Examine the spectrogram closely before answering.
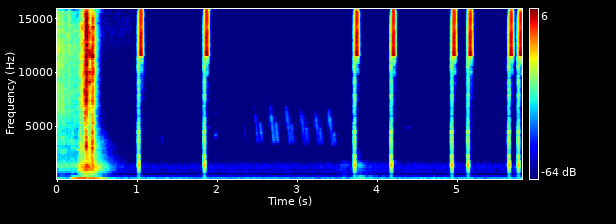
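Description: Short soft clicks tick one after another.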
